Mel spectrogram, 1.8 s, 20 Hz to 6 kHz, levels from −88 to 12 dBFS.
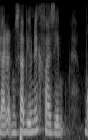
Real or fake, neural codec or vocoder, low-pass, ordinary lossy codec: real; none; 5.4 kHz; none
